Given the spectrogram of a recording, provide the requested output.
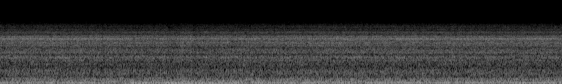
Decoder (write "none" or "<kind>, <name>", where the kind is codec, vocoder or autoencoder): none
